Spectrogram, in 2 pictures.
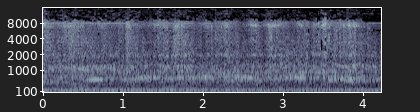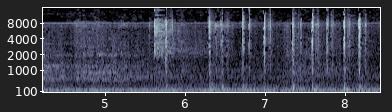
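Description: About ten quick, sharp keyboard key clicks as a ten-digit login password is typed, starting about halfway in, over a steady low background hum.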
